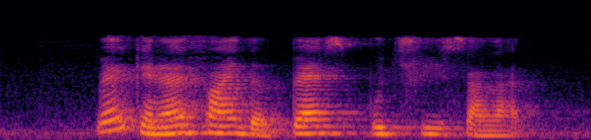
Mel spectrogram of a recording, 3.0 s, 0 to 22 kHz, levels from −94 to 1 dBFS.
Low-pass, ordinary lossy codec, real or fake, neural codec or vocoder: 7.2 kHz; Opus, 24 kbps; real; none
